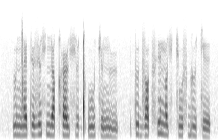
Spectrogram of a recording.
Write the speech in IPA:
ɯŋ͡ǀɛtʏzʏç ɲɯqʰʉ çʏǃʼu cʏɲʉ | tɯd͡zɔt͡sʰɪ nɔçcus ɡɯ cɪ

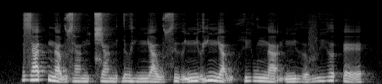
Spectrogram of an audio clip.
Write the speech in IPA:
za˦˥t̚na̰˧˨wza̤˨˩ŋt͡ɕa̤˨˩ŋ ɗə̤˨˩jɲa˧˩wsɨ̰˧˨ə̯ ɲə̰˧˥jɲa̰˧˨w hi˧wna̰ː˧˨ŋɲɨ˧˩ə̯ vi˨˦ə̯ʔɛ˧˩˨

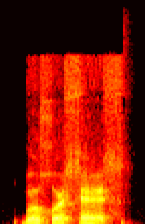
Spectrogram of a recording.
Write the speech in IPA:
ɓʊχʷə˞ ɬɛɬ

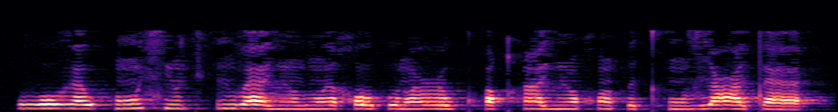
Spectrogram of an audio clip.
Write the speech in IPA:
βoɣæo̯ hũo̯ sʲõt͡ʃʼĩ βælʲõðõe̯ χoθoɾõ ʕukʰoqʰĩe̯ lʲũχõθe kʰũziʕe tæ

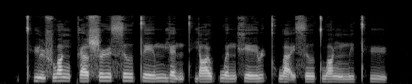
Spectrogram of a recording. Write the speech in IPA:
t̪ʰy̰˨˩ʂwɑ˥˩ŋkä˧˥ ʂɻ̩˥sɹ̩˥ t̪e˧˥ɪ̯mjɛ̰˨˩nt̪ʰjɑ˧˥ʊ̯ pwə˧˥nxe˧˥ɪ̯ɻɻ̩˧kʰwa̰˨˩ɪ̯ sɹ̩˥˧t̪wɑ˥˧ŋ mi˥˧t̪ʰy˥˩

